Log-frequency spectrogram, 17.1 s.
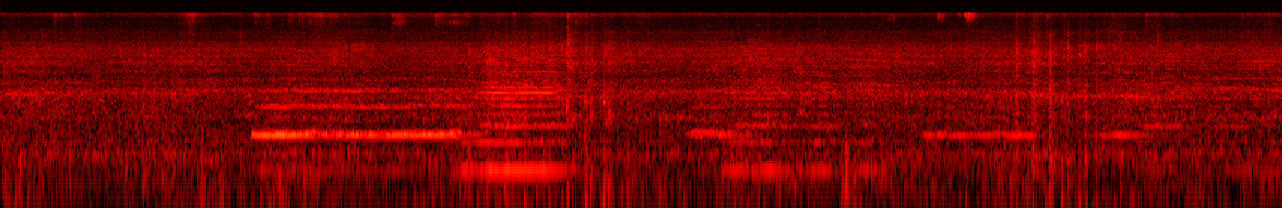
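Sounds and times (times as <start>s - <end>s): train wheels rumbling and clattering: 0.0s - 17.0s
locomotive horn: 3.3s - 7.7s, 9.2s - 14.0s, 14.6s - 16.8s.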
